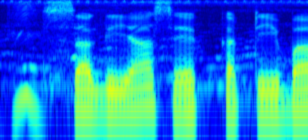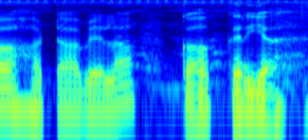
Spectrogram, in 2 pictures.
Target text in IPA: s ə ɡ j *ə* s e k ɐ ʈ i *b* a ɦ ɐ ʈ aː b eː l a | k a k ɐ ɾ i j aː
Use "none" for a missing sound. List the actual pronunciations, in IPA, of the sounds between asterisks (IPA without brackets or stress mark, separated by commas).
a, b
